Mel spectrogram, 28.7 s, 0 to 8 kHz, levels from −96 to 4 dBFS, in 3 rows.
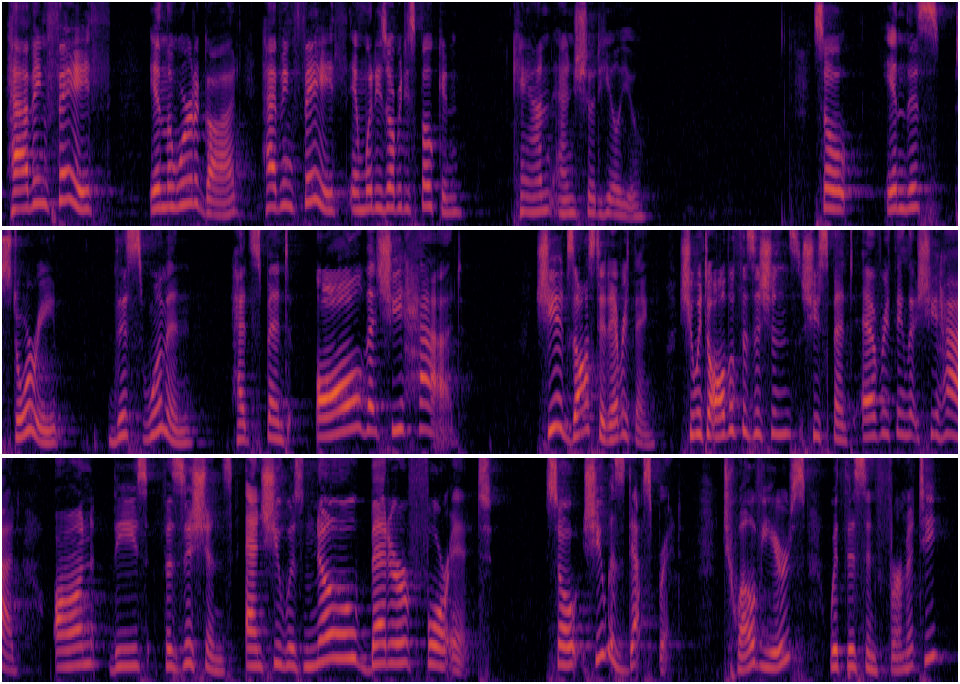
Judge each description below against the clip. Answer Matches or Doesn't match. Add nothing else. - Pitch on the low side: Doesn't match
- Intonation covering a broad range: Doesn't match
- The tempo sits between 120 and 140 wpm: Matches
